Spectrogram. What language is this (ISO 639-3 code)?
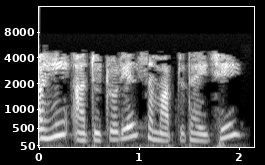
guj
